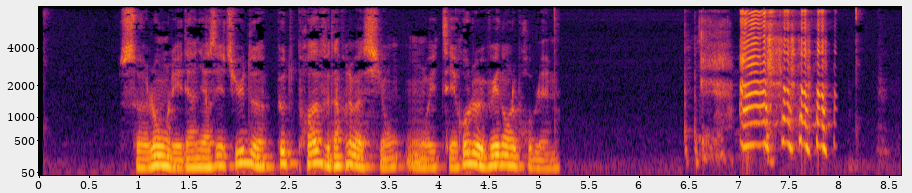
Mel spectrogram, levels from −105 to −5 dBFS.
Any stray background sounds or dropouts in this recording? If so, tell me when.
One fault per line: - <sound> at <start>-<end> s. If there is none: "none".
- laugh at 6.5-8.0 s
